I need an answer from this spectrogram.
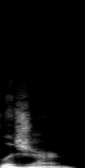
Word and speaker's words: Lejeune: it correctly I suppose it should be Camp Lejeune so I will correct myself on that um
